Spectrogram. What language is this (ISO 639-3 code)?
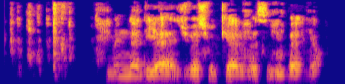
kab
